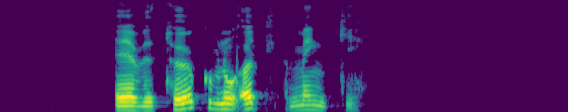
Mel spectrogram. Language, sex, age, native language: Icelandic, male, 30-39, Icelandic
